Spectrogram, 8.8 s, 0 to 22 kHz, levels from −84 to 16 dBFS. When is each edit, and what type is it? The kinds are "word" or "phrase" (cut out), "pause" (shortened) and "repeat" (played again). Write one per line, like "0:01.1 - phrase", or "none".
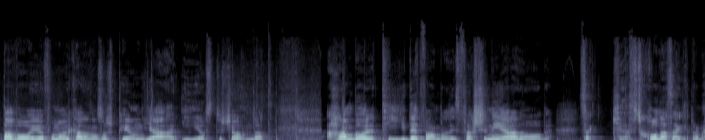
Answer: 0:04.0 - word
